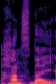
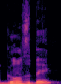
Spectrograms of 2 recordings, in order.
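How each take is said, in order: First: The name is read with Afrikaans pronunciation. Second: The name is read with French pronunciation. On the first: The speaker calls it right. "Mais il faut savoir que c'est" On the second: The speaker calls it wrong. "si on lit à la française"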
